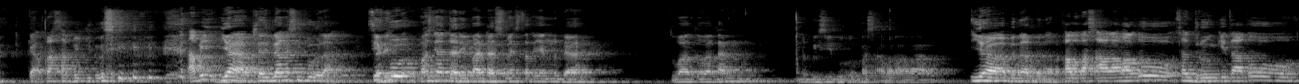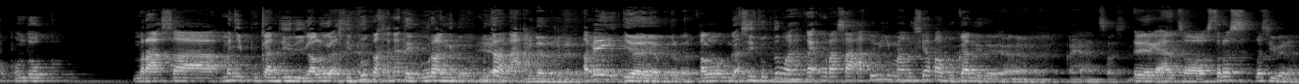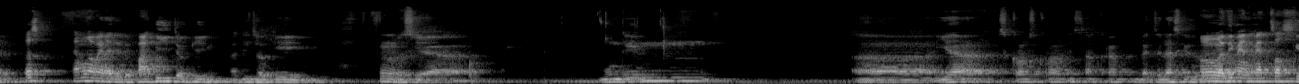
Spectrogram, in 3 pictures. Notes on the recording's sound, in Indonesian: maaf ya kalo audionya jelek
